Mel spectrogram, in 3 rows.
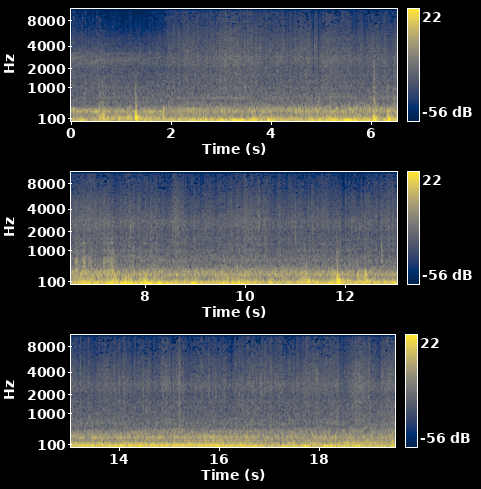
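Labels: A car is driving continuously with engine noise and road sounds. 0.0 - 19.5
Windshield wipers move in a repeating swishing pattern. 0.9 - 2.1
Rain falls steadily on a car, producing a rhythmic pattering sound. 1.9 - 19.5
Windshield wipers move in a repeating swishing pattern. 11.2 - 12.3

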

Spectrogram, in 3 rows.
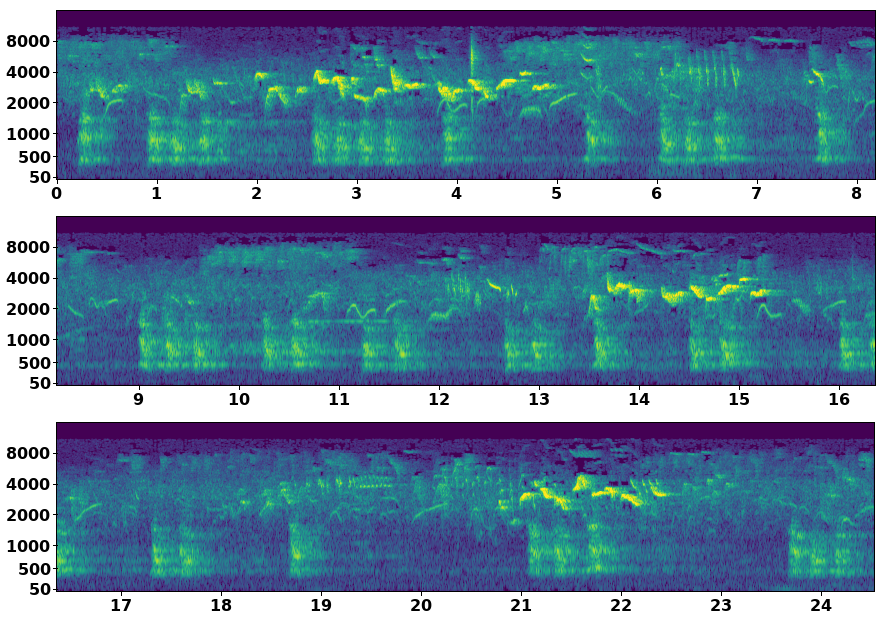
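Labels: Multiple birds are singing loudly at various distances. 0.0 - 24.5
A dog barks in the distance. 0.2 - 6.8
A dog barks repeatedly in the distance. 7.4 - 24.5

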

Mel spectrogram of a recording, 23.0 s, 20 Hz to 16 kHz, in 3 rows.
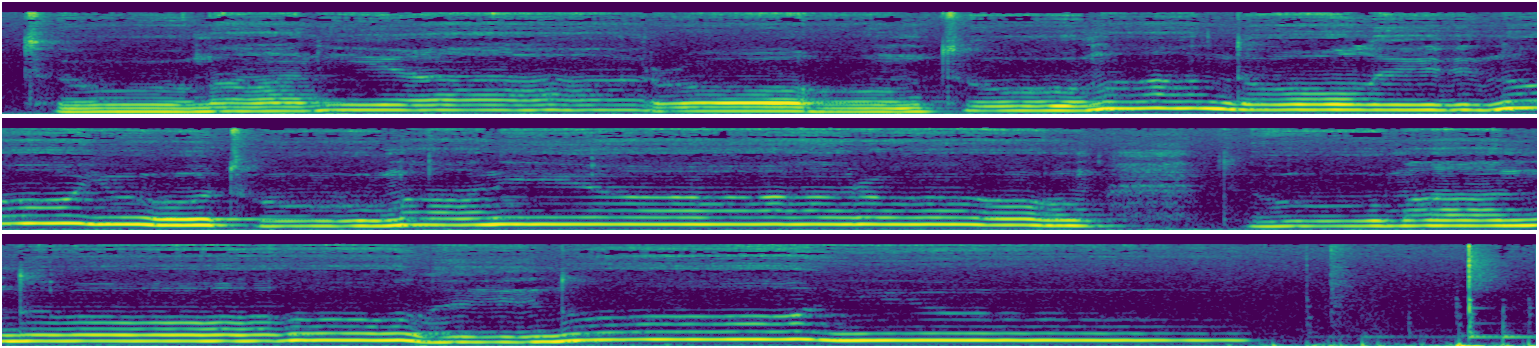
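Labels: A male is singing a cappella. 0.2 - 13.2

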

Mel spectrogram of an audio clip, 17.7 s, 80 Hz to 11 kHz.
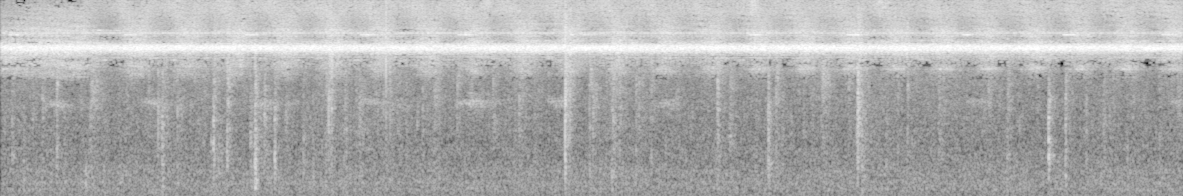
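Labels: Crickets chirp steadily. 0.0 - 17.7
Raindrops falling onto the earth in an irregular pattern. 0.0 - 17.7
An animal chirps briefly in the distance. 0.7 - 1.0
An animal chirps briefly in the distance. 2.0 - 2.4
An animal chirps briefly in the distance. 3.7 - 4.2
An animal chirps briefly in the distance. 5.2 - 5.9
An animal chirps briefly in the distance. 6.6 - 7.5
An animal chirps briefly in the distance. 8.2 - 8.7
An animal chirps briefly in the distance. 9.8 - 10.3
An animal chirps briefly in the distance. 14.5 - 15.2
An animal chirps briefly in the distance. 17.5 - 17.7

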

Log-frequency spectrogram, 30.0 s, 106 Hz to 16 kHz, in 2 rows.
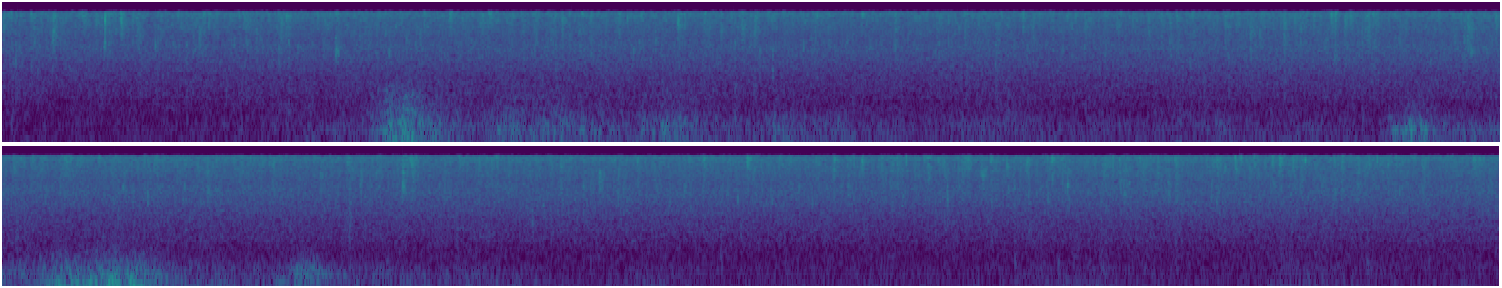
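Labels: Heavy rainfall with occasional thunder and lightning. 3.3 - 6.5
Heavy rain with occasional thunder and lightning. 13.8 - 19.0
Heavy rainfall. 21.0 - 30.0

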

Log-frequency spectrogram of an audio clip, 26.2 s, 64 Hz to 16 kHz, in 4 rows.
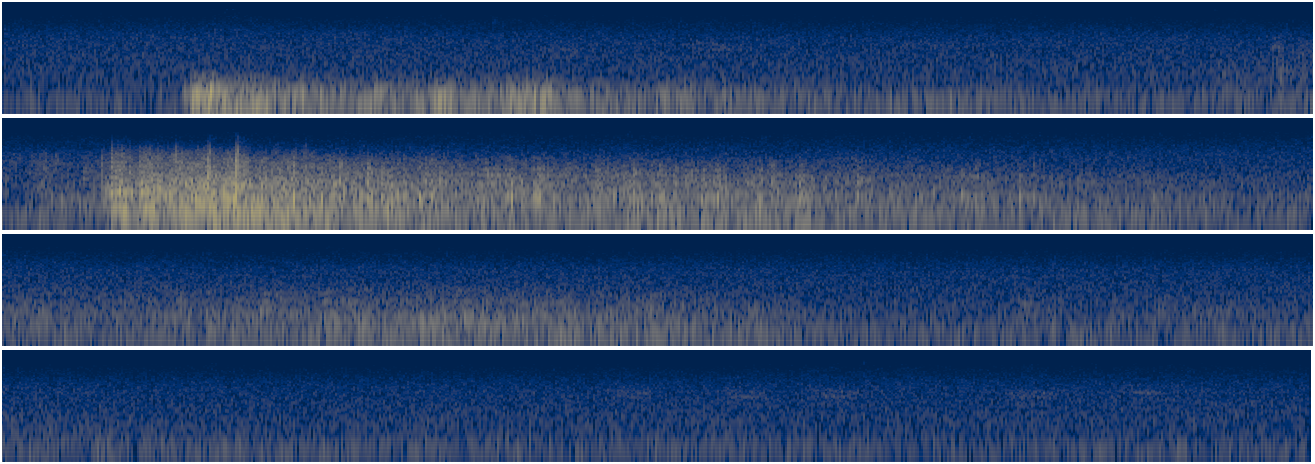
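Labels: Thunder blasts in the distance dissipate amid the hum of rain. 0.7 - 4.0
An explosive thunderclap that is loud and cracking at first, then gradually fades. 6.7 - 12.6
Thunder rumbles in the distance, muffled by the rain. 13.6 - 17.3

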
